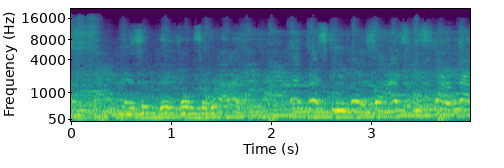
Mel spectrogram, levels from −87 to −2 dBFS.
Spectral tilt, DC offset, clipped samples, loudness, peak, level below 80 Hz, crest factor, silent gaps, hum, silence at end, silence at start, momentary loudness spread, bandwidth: -7 dB/octave; under 0.1%; under 0.1%; -17 LUFS; -2 dBFS; -36 dBFS; 14 dB; none; none; 0 s; 0 s; 6 LU; 18 kHz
